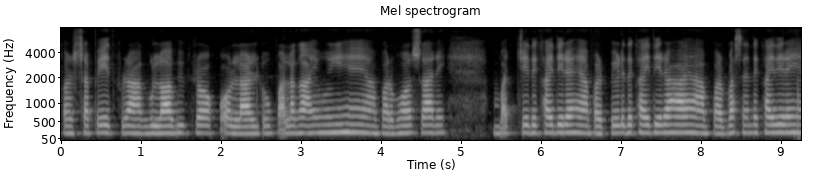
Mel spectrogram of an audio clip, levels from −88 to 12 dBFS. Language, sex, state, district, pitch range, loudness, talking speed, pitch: Hindi, female, Chhattisgarh, Kabirdham, 195-210 Hz, -26 LUFS, 220 wpm, 200 Hz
